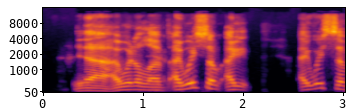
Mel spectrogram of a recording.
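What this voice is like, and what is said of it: Usual voice. Nothing is said of it.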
